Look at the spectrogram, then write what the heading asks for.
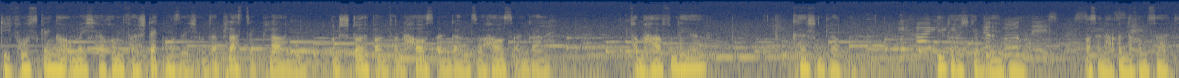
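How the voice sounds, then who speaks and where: An actor in a German radio drama playing an embittered young journalist, brooding and suspicious, with an intense, insistent manner. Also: male voice, on the low side, steady tone, moderate pace, muffled recording, loud music behind the voice, natural voice. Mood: brooding narration. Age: young adult. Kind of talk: radio drama acting with first-person narration.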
